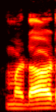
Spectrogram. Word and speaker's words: مڈاڑ: برقرار رکھا۔ راجپوت قبیلہ مڈاڑ کا قبول اسلام۔ مڈاڑ لفظ مڈاہر کا موجودہ تلفظ ہے۔ اس قبیلے کی خاندانی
